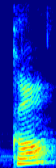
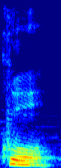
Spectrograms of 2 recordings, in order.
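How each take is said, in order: First: The vowel is said with an open mouth. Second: The vowel is said with a closed mouth. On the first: The speaker calls it right. "it's open" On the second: The speaker calls it wrong. "so it's not co, it's not closed"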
